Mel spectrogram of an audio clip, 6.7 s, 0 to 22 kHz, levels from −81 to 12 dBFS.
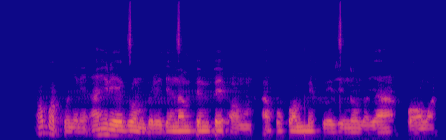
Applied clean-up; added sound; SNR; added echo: neural mask model Resemble Enhance denoiser.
